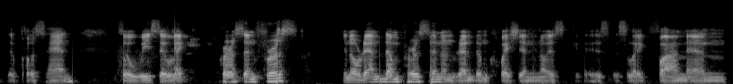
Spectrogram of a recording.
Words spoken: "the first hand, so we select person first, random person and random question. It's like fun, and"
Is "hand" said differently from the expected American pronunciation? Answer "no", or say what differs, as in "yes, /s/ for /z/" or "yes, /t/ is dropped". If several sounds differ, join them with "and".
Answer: no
